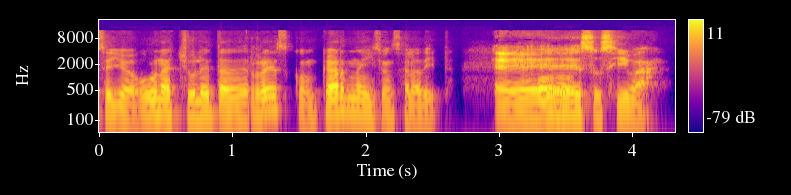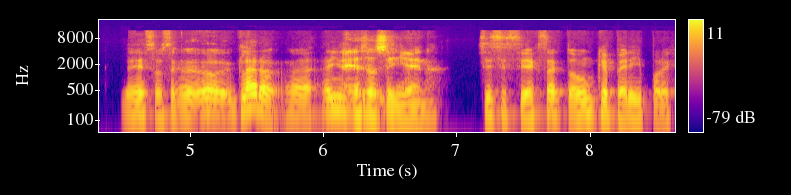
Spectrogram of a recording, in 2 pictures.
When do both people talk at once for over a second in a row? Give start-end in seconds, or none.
none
